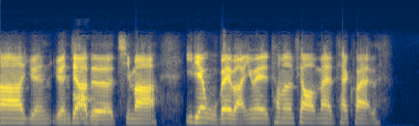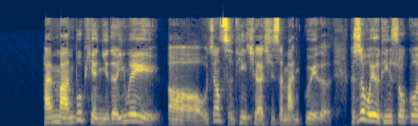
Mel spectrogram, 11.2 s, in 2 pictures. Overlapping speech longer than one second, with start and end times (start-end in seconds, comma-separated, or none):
none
